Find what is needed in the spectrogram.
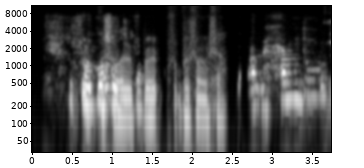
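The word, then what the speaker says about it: الحمد: আলহামদু এই জায়গায় হা, বড় হা রয়েছে। যদি কোনো ব্যক্তি বড় হা এবং ছোট হা এর মাঝে তারতম্য না করে উভয়টাকে স্বাভাবিক ছোট হা এর মতো উচ্চারণ করে, সো অর্থের মধ্যে বিকৃত হবে।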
